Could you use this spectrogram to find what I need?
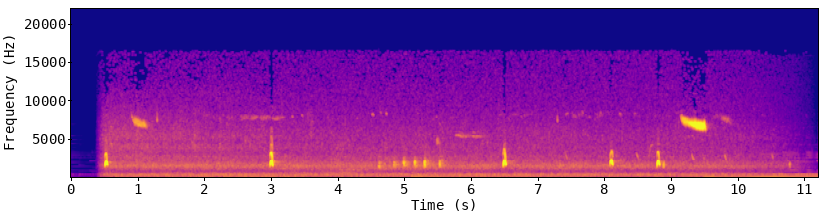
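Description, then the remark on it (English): Winter thrush calls: a dark brown bird with a bright stripe above its eye and an orangey-red tinge under its wings gives several short, thin, high-pitched notes at irregular intervals, ending in a slightly longer seeep, over a steady hiss of background noise with a low rumble. “Listen out for their calls like this.”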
